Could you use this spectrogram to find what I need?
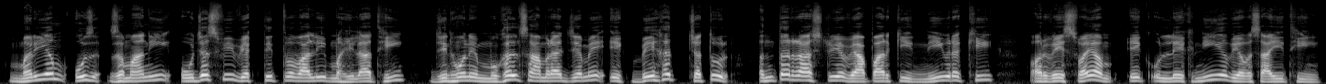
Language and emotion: Hindi, neutral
